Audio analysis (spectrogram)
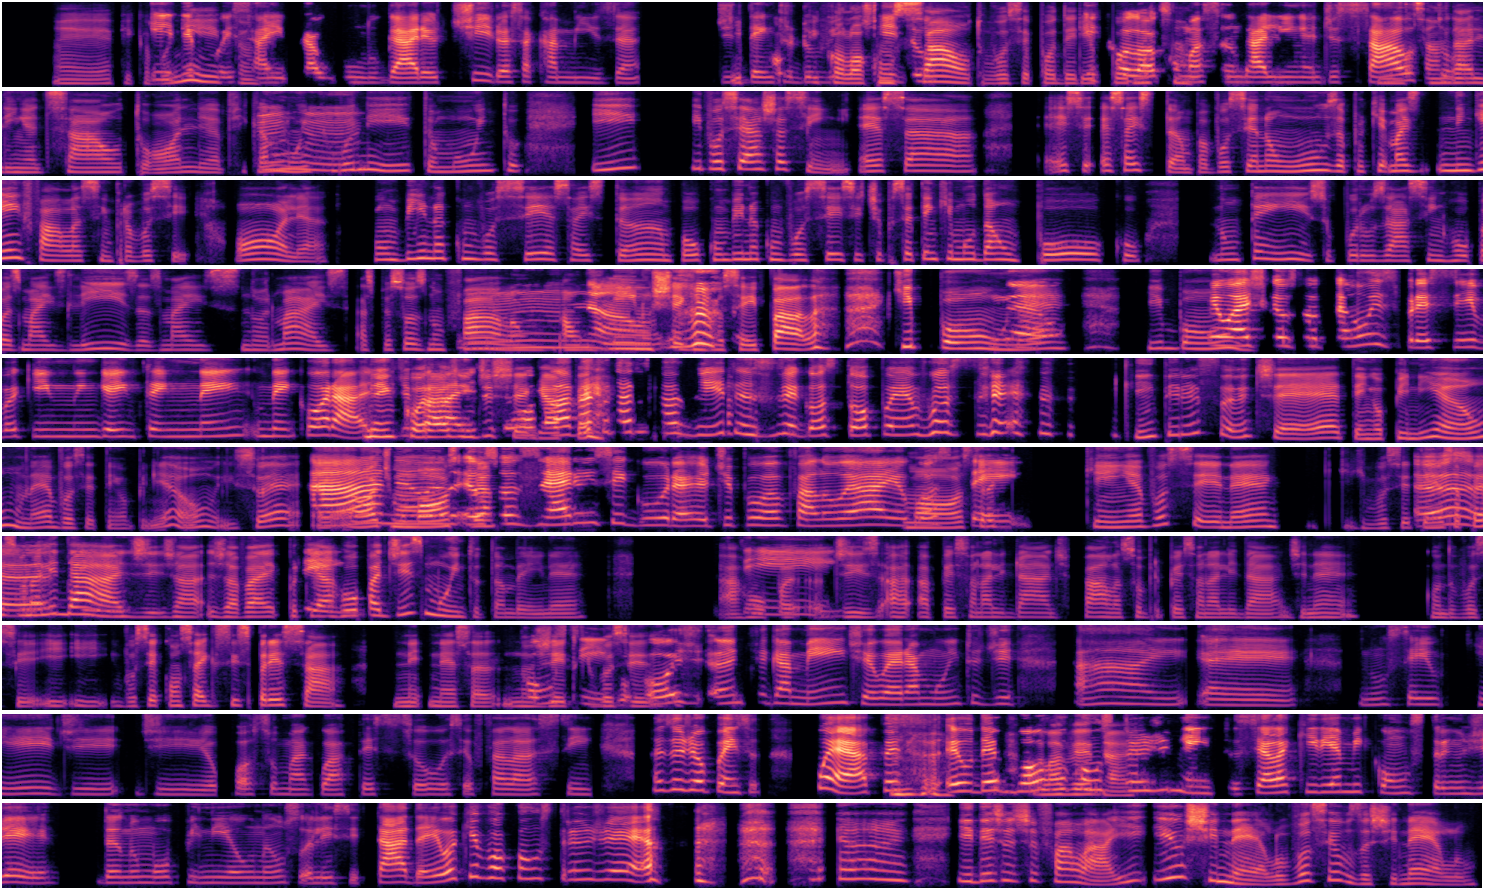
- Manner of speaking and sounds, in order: tapping; chuckle; chuckle; laugh; laugh; chuckle; laugh
- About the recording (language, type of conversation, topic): Portuguese, podcast, Qual peça nunca falta no seu guarda-roupa?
